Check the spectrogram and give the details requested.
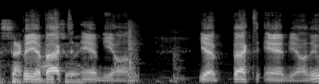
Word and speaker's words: Amnion: Okay, now next we got we got Aminon, Amnion. Amnion, Amnion. That's how you Yeah. pronounce it. Amnion.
